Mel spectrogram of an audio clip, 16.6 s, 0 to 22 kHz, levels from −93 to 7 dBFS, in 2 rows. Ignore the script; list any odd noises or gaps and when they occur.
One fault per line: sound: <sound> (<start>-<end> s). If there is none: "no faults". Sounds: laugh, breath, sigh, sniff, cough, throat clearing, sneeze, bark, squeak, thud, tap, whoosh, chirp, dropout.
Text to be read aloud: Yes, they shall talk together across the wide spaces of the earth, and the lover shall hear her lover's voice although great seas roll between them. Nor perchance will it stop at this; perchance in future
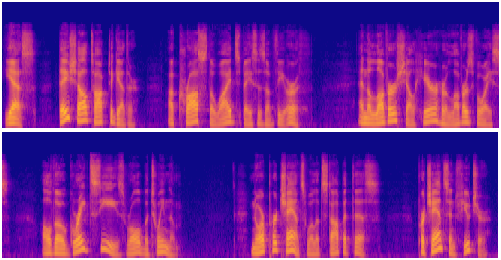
no faults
